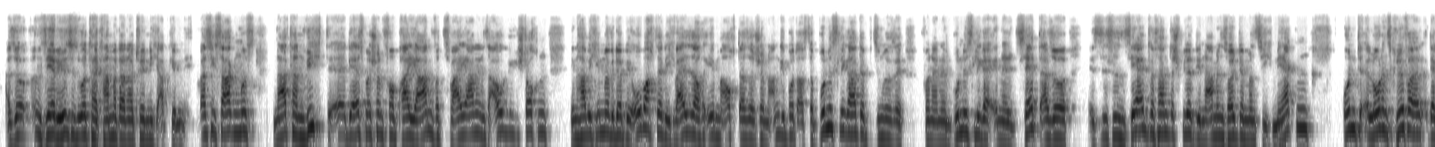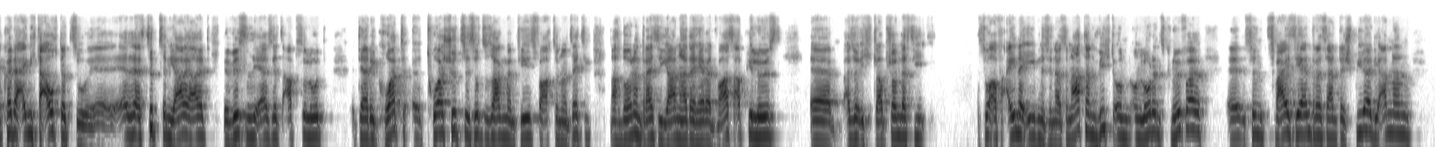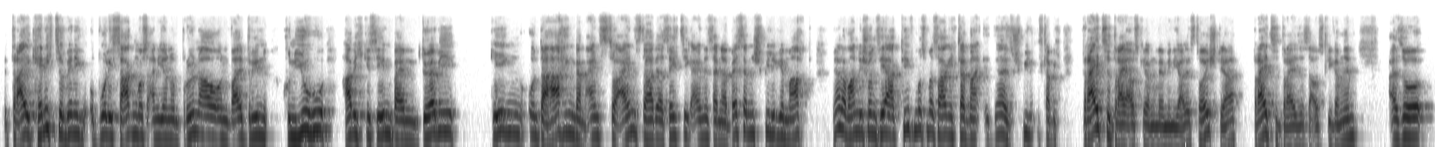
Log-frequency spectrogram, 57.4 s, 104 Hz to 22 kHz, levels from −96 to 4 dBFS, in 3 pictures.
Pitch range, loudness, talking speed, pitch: 145-175 Hz, -22 LUFS, 205 wpm, 160 Hz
